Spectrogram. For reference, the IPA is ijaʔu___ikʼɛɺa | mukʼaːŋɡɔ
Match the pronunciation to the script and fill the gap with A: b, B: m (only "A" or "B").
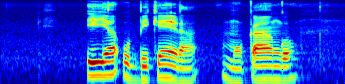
A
